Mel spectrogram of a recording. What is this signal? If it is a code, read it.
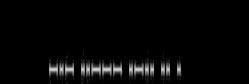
Morse code, heard as a keyed tone, about 47 wpm, 700 Hz. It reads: K2LIE
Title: USA Call Signs - 5 Characters - Repeated 2x - 45wpm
